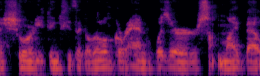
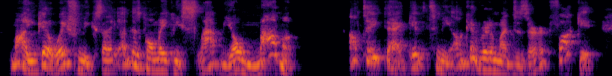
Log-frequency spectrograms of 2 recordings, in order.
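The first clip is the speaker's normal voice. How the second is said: excited, higher-pitched son, hammed up; Nicky; 5 semitones higher, 3 dB louder than usual. Son jumps at his ma's dinner offer, hammed-up excitement. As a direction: go over the top accepting the offer. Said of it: "And Nicky goes".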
